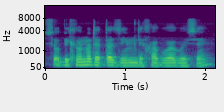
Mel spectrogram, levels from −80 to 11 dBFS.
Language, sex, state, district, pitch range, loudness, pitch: Assamese, male, Assam, Kamrup Metropolitan, 115-130 Hz, -17 LUFS, 120 Hz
